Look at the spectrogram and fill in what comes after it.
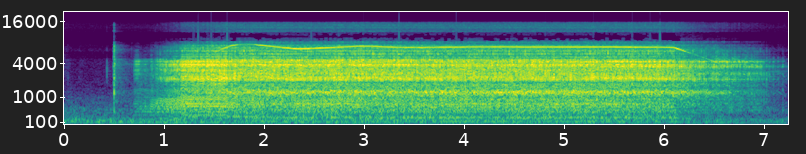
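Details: PROCRAFT PW 1100 ES 125mm angle grinder, no load, speed regulator at minimum, microphone nearby: spins up over about a second then holds a steady, even whine, no rattle or grinding; healthy low-speed running.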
